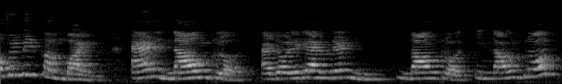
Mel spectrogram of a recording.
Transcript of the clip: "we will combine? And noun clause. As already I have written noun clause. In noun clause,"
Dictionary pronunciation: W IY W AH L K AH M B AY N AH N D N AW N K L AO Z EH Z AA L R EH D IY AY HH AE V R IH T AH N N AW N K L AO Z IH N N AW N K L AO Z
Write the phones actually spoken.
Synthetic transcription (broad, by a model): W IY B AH N K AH M B AY N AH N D N AW N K L AO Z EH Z AA L R EH D IY AY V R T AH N N AW N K L AO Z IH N N AW N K L AO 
